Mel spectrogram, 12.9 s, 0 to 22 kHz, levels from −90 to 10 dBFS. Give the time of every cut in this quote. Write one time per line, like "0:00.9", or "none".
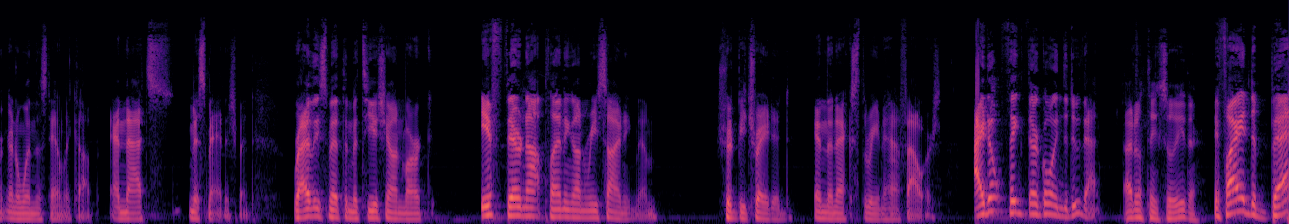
none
